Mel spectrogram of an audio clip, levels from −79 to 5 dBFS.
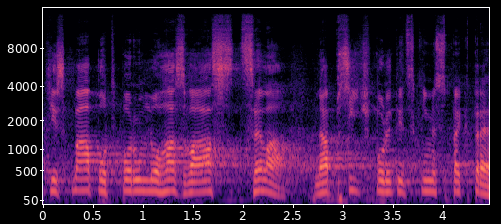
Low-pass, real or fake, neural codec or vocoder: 14.4 kHz; fake; codec, 44.1 kHz, 7.8 kbps, Pupu-Codec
